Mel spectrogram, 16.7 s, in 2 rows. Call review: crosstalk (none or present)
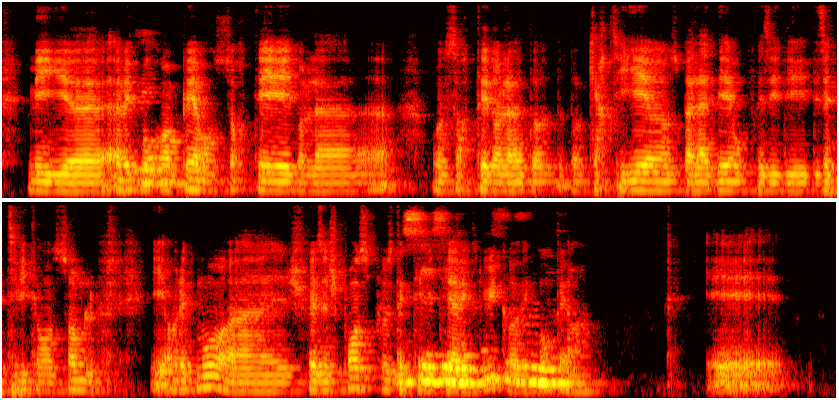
present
